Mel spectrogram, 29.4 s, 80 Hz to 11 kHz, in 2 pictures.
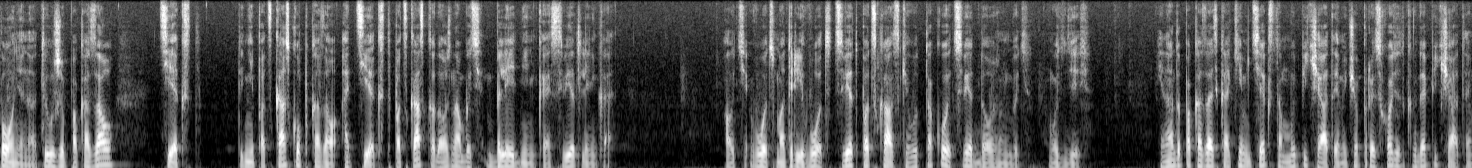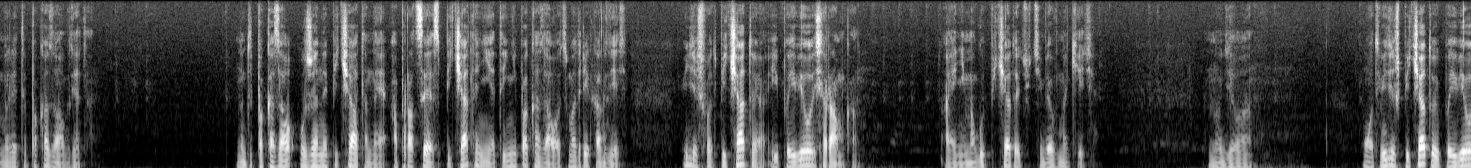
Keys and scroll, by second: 11.0 space, 20.5 super+\.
